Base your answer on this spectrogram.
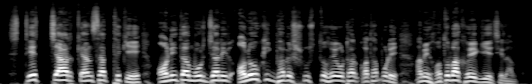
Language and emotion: Bengali, surprised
